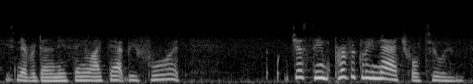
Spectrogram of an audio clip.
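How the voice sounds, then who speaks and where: A woman's voice: mid-range voice, big pitch swings, a little fast. An actress playing a young woman in an old radio western, hesitant and earnest, often stammering. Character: young woman, torn and pleading, in love with an outlaw. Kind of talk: 1950s radio drama acting. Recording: tinny vintage radio transcription.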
